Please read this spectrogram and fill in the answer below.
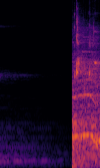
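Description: A ringing logo-sting tone fades away, then about a second and a half in the sound of a basketball game cuts in suddenly: the ball bouncing on the hardwood and sneakers squeaking, echoing in a gym.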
